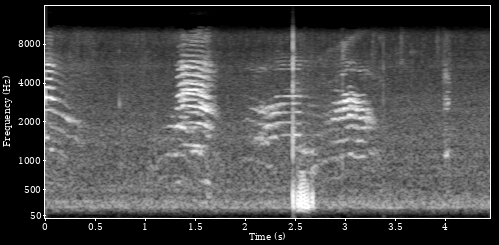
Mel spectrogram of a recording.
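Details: Persian and domestic medium hair kittens for adoption, abandoned and described as friendly and playful: two short high meows spaced about two seconds apart, with a sharp knock between them and a quiet room behind.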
